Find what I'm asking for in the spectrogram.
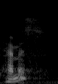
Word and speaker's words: James: It's spelt James, but ignore that. It's James.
